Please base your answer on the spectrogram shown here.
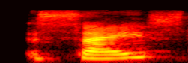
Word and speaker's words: Sice: Sice like rice. Like rice, sice.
